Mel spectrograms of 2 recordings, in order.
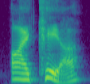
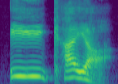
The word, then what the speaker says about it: IKEA: You might have visited IKEA millions of times and half your home might be filled with its furniture, but that doesn't mean you're pronouncing it correctly. Rather than IKEA, it's actually IKEA.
